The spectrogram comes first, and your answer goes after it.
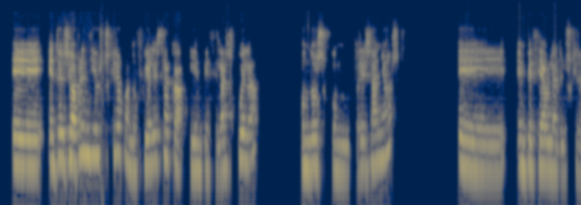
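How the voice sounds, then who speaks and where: A woman speaks at a moderate pace in a fairly high, somewhat breathy voice, with ordinary pitch variation and big swings in loudness, recorded dry and close with no echo. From Navarre, Spain (Lesaka, Basque-speaking area). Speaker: occupational therapy student. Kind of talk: casual interview.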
